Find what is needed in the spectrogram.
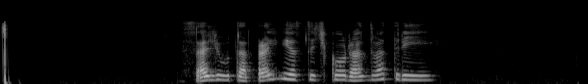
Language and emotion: Russian, positive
